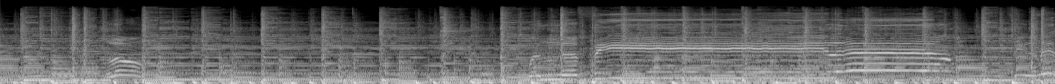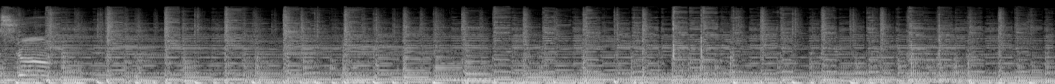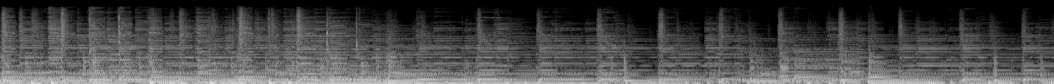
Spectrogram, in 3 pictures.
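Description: Live acoustic-band music in an instrumental passage with no lyrics: electric bass guitar and guitar playing, with a wavering lead melody line about six to nine seconds in. The music gets quieter near the end.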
